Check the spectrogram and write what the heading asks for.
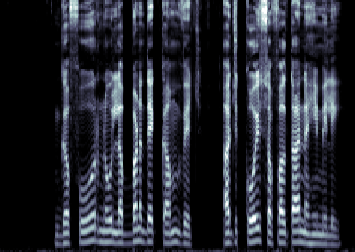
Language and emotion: Punjabi, neutral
